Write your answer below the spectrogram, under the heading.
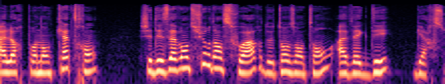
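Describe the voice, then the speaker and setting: The recording is very clean, with a silent background and a dry, close sound without echo. A woman talks at a fairly slow pace, her fairly high pitch showing ordinary variation. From Brittany, France. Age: 20s. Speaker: podcast storyteller. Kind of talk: personal first-person narration.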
